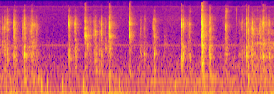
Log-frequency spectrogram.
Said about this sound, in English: then tab over, and type in Sacramento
